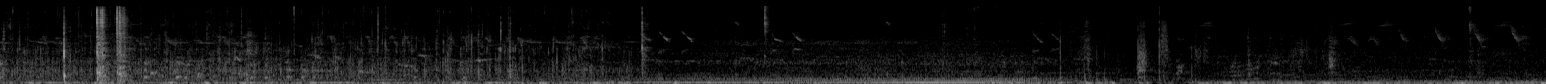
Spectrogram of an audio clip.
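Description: Chickens and other birds calling faintly over a low steady rumble, with a few sharp knocks in the first second or so.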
